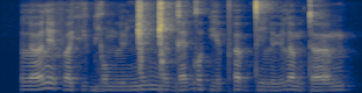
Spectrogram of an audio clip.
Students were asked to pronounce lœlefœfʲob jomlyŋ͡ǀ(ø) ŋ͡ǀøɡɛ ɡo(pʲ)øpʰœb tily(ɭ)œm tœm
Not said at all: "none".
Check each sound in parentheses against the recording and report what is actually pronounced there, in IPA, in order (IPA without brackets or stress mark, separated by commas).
y, pʲ, l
